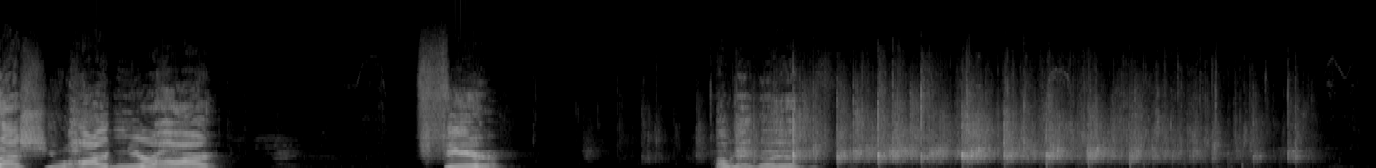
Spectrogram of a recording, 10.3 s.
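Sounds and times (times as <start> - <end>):
speech: 0.2 - 1.7, 3.3 - 3.8, 5.4 - 6.2
light scattered clapping from a group: 4.0 - 10.2.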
